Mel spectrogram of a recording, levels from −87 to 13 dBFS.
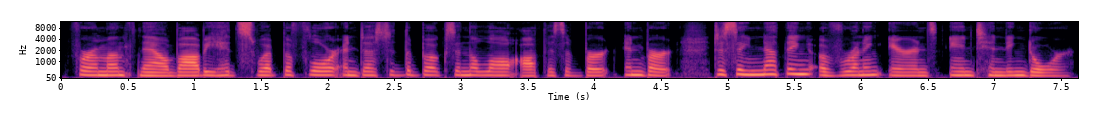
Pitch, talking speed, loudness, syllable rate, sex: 210 Hz, 235 wpm, -17 LUFS, 5.4 syllables/s, female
